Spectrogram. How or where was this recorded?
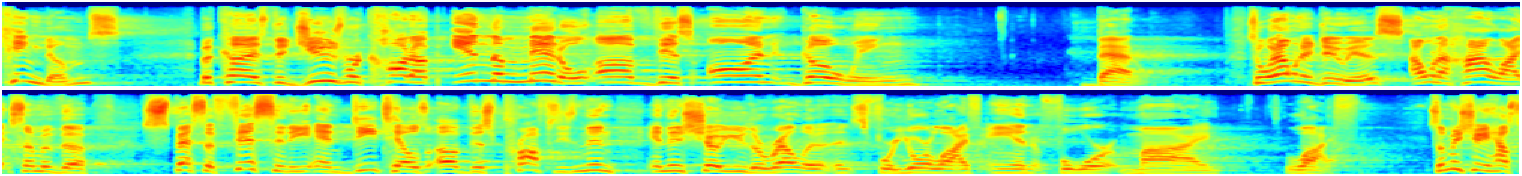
large echoing room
